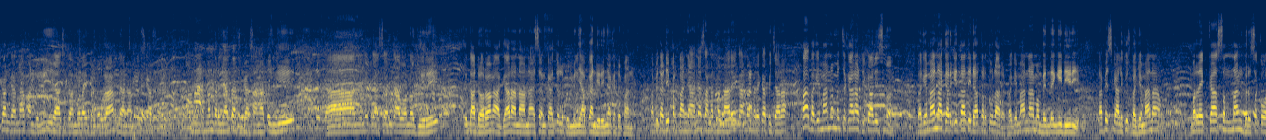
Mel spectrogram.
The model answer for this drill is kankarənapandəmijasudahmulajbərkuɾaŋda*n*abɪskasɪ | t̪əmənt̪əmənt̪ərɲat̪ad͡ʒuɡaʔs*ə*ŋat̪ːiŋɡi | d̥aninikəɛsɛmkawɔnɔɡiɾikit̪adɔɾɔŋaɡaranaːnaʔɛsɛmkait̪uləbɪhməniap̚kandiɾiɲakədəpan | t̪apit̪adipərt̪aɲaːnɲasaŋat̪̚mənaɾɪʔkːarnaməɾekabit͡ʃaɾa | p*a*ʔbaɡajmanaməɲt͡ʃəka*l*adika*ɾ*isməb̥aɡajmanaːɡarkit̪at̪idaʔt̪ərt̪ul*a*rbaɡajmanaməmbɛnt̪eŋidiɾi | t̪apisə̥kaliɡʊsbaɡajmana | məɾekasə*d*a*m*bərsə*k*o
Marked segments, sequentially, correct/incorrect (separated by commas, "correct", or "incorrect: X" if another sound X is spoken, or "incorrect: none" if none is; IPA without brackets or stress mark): correct, incorrect: a, correct, incorrect: ɾ, incorrect: l, correct, incorrect: n, incorrect: ŋ, correct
